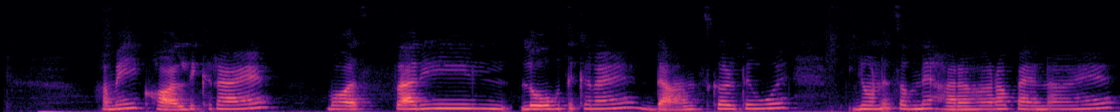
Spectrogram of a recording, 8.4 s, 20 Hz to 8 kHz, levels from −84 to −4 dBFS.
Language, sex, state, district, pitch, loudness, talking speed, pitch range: Hindi, female, Bihar, Begusarai, 265 Hz, -32 LUFS, 150 wpm, 245-290 Hz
